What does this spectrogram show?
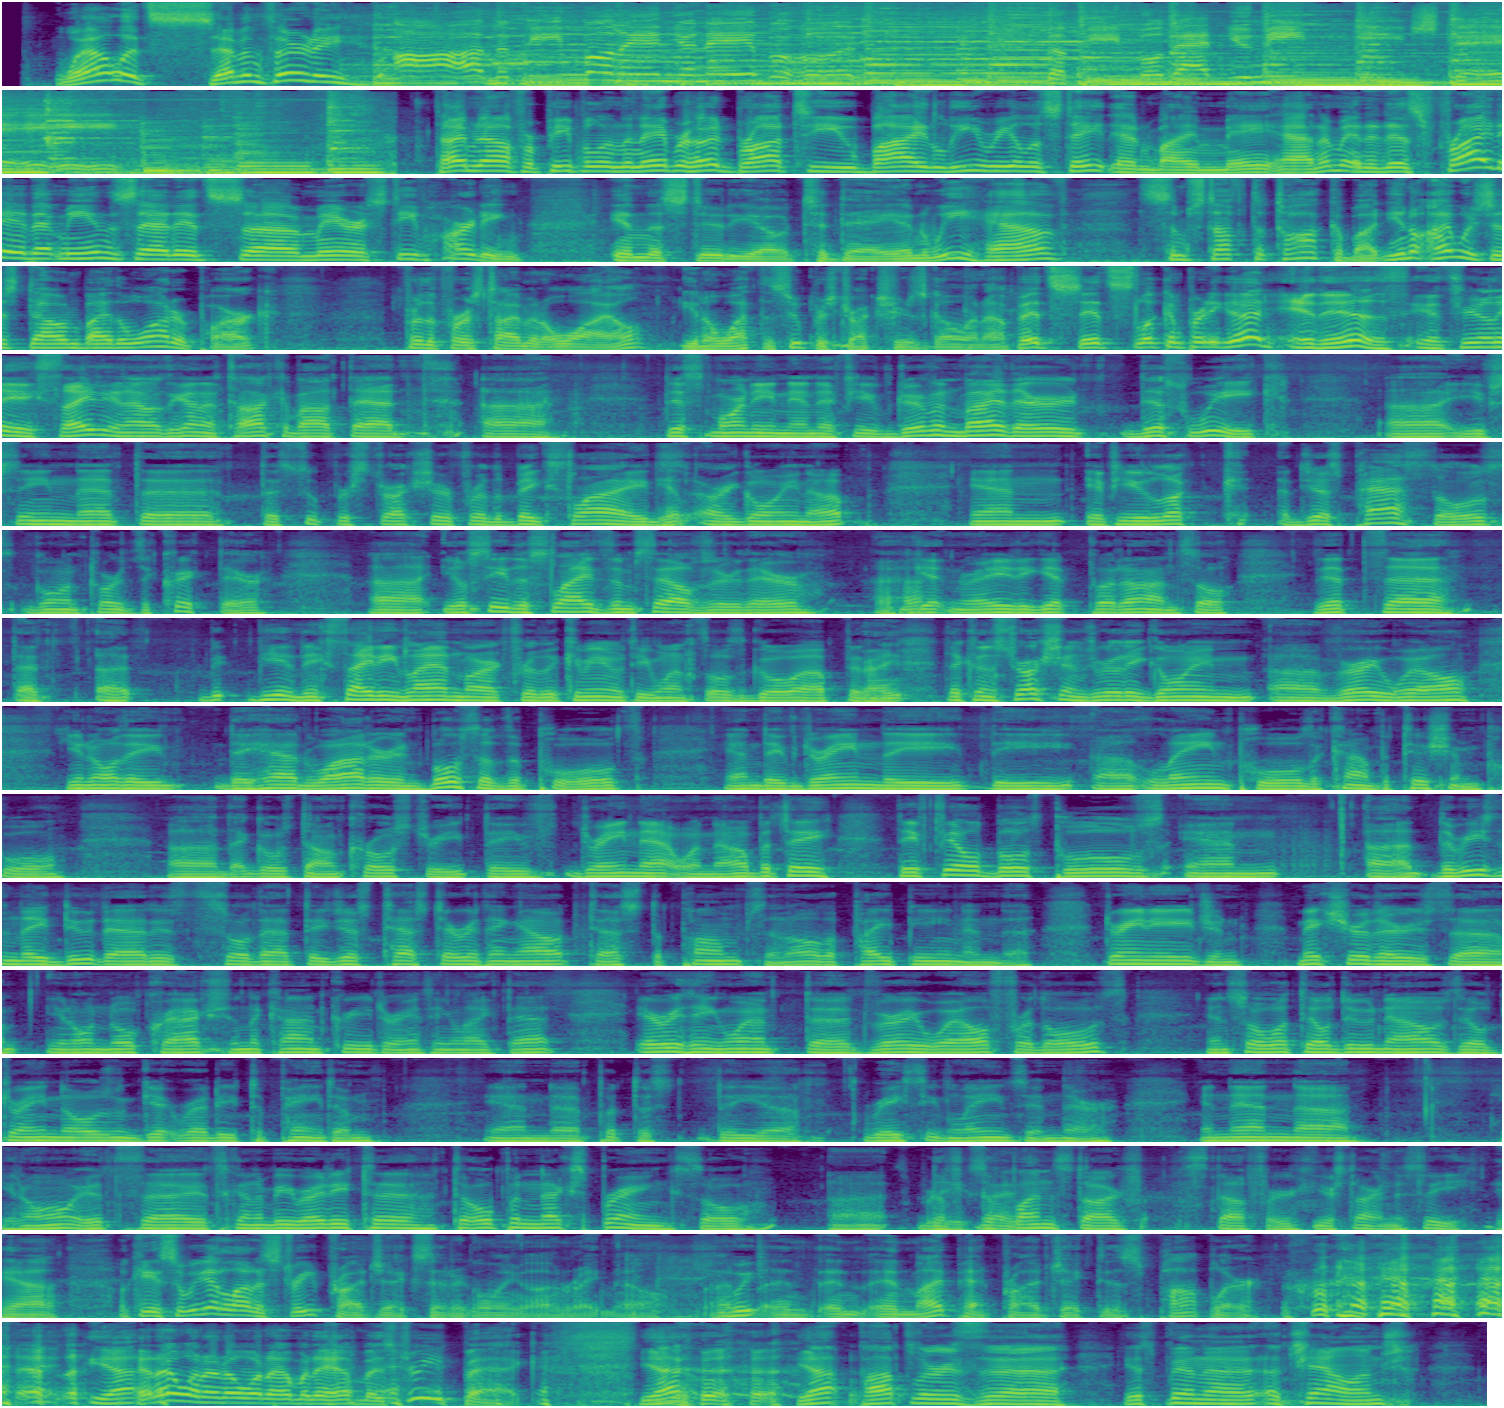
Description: getting an update from Pierre Mayor Steve Harding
